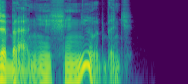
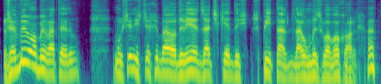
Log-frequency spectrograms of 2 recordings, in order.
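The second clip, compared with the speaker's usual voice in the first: hostile jab; 8 semitones higher, 6 dB louder than usual. A narrator's reading. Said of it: "postanowiwszy wypowiedzieć nieproszonemu rozmówcy wojnę".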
